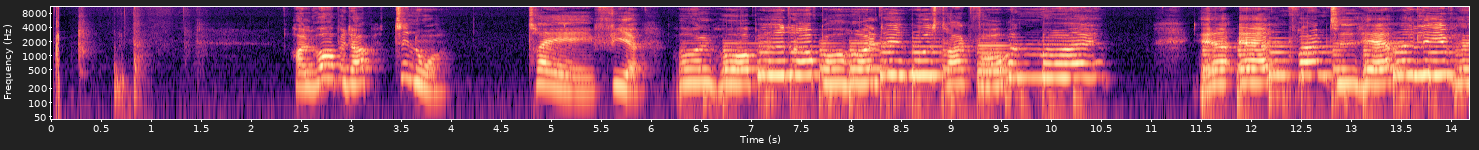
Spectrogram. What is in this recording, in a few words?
tenor; hold håbet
